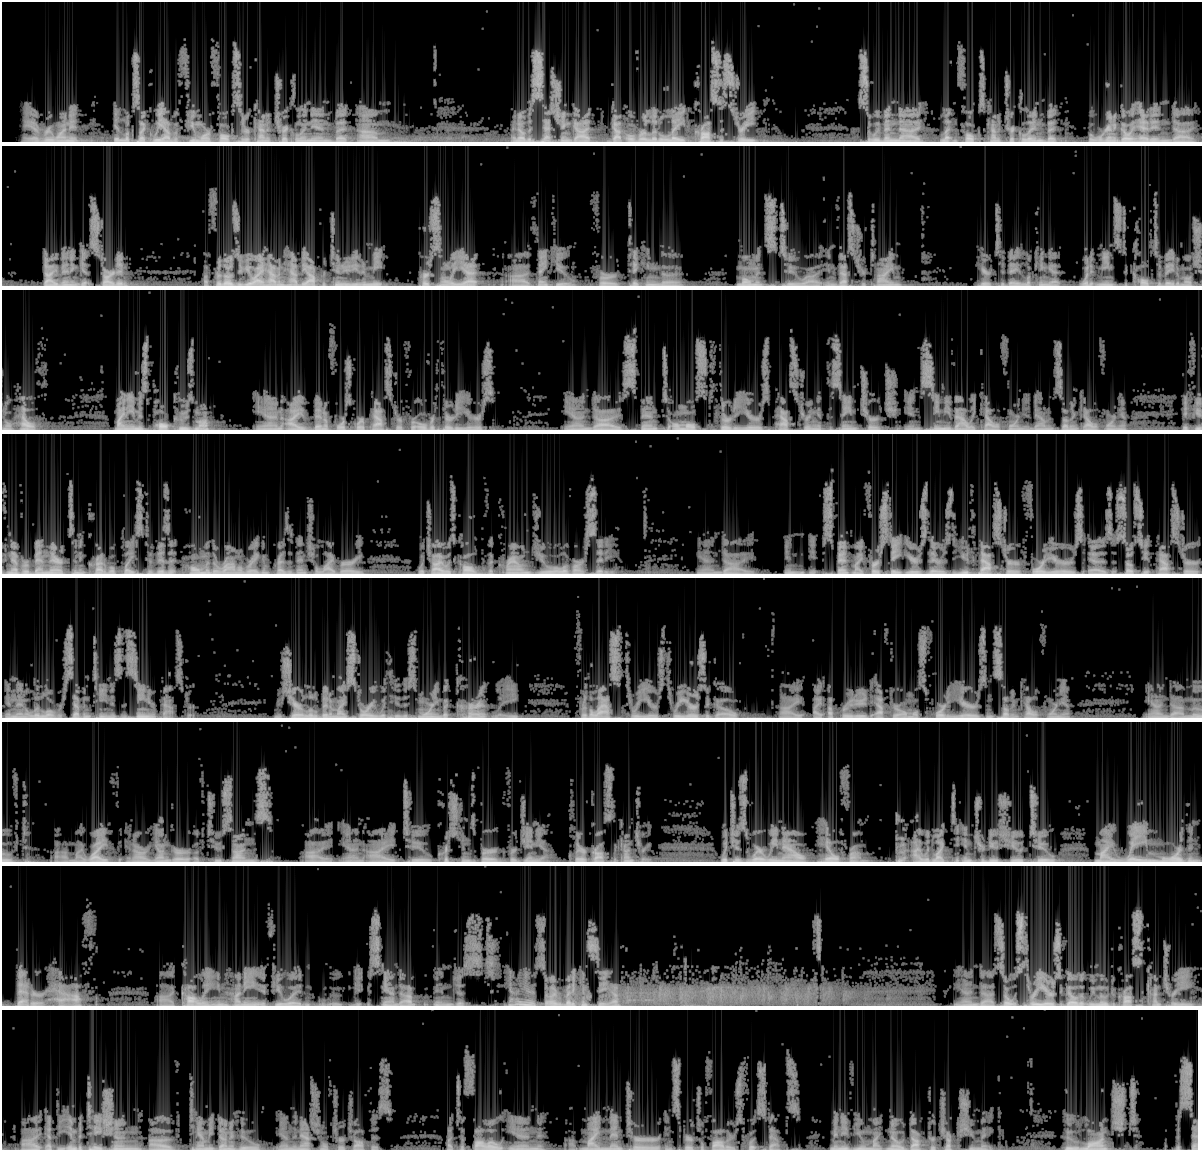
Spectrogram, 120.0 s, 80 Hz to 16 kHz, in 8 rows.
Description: in this live recording from Foursquare Connection 2018.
